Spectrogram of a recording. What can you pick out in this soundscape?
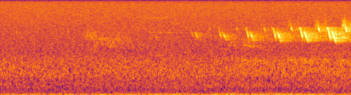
Ovenbird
